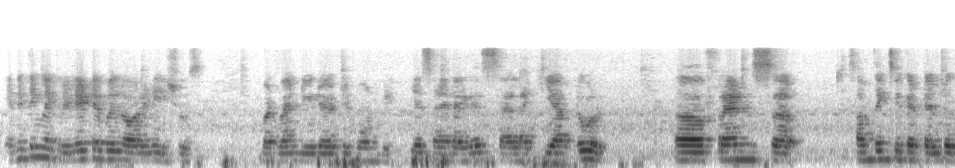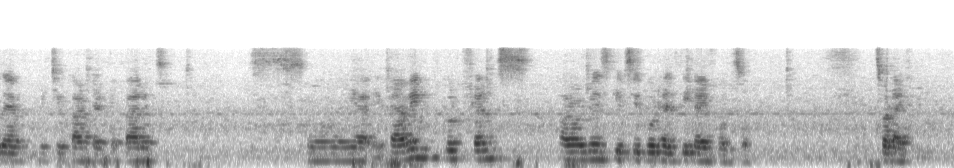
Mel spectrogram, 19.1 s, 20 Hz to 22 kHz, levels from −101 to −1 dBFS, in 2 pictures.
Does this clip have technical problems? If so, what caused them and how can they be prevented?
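Yes. Automatic gain rising runs from 0.05 s to 5.43 s. The level control judged the incoming speech too quiet and kept raising its gain, by about 16 dB in total. Voice and background noise swell together over those five seconds rather than settling at once. The band limit at 8 kHz comes from the wideband call codec, which fits G.722, and is not part of this fault. To prevent it, set a sensible input level before the call and keep the microphone gain fixed, or give the gain control a faster start.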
